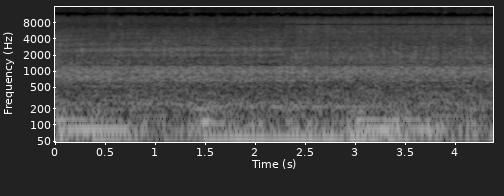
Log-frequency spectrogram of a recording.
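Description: Small garden-pond fountain splashing steadily, with a low rumble underneath that swells and fades.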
